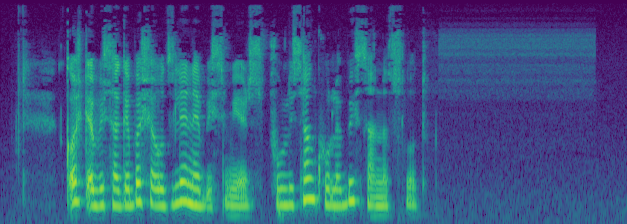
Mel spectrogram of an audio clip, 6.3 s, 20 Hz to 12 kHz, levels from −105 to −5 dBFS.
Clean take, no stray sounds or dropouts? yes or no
yes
